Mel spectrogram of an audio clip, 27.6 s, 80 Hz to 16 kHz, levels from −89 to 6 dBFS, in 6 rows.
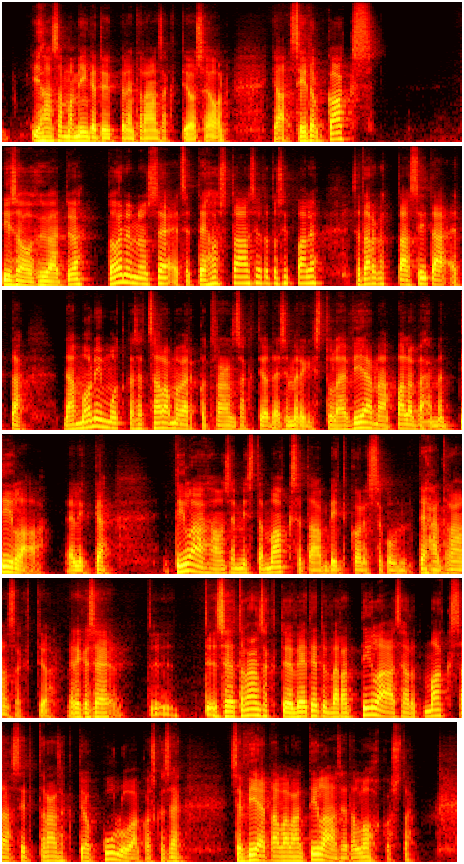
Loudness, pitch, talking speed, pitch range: -19 LUFS, 115 Hz, 145 wpm, 105-140 Hz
